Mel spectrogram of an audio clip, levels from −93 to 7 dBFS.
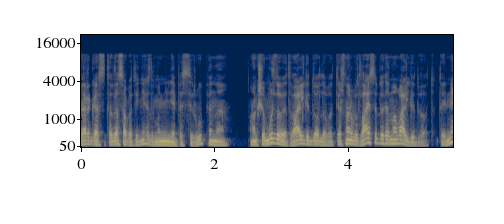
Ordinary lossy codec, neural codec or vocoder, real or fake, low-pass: MP3, 96 kbps; none; real; 10.8 kHz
